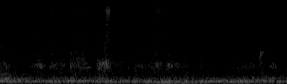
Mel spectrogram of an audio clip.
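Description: A pen scratches across paper while working through maths exercises, close and quiet, with short irregular strokes and small pauses and no talking.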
